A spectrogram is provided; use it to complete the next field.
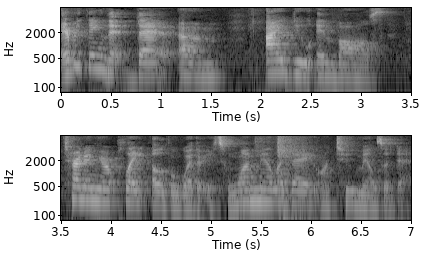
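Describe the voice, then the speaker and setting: A woman at a moderate pace with lively intonation and audible room echo. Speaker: parenting coach and live streamer. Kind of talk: live stream chat with viewers. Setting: office. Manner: repetitive, stammering starts.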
